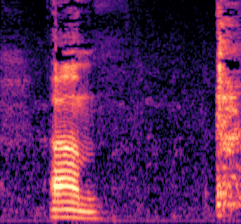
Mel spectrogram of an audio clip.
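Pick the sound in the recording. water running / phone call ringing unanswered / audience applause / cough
cough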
